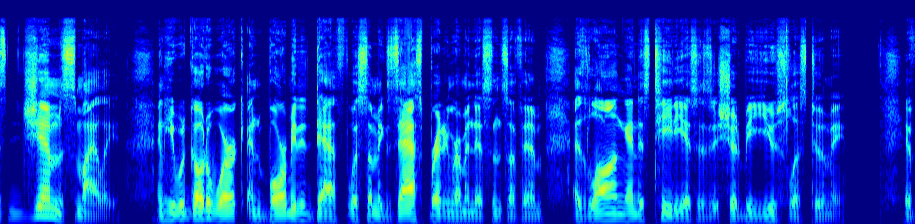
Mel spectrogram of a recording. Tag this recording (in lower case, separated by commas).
speech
